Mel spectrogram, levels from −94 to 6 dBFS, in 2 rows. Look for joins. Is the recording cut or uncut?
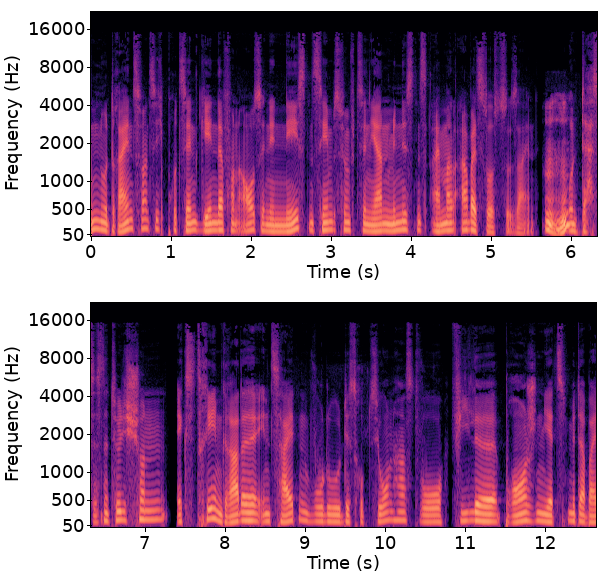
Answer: uncut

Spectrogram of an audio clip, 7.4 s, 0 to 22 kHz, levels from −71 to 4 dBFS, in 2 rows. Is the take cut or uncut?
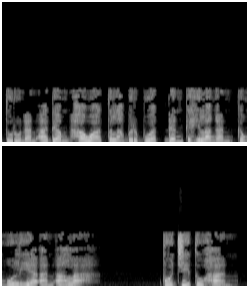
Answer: cut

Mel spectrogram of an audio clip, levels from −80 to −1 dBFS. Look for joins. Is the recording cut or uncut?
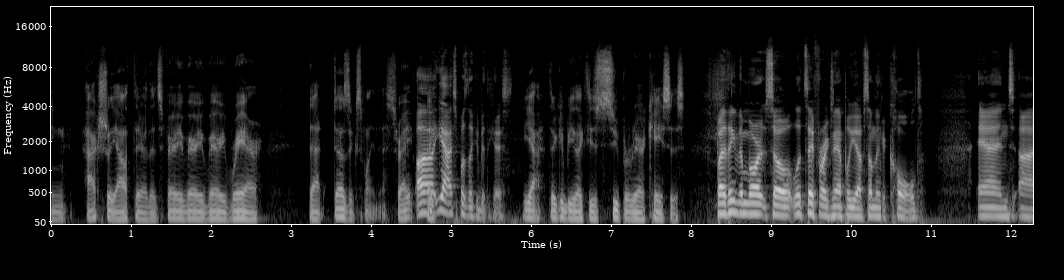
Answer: cut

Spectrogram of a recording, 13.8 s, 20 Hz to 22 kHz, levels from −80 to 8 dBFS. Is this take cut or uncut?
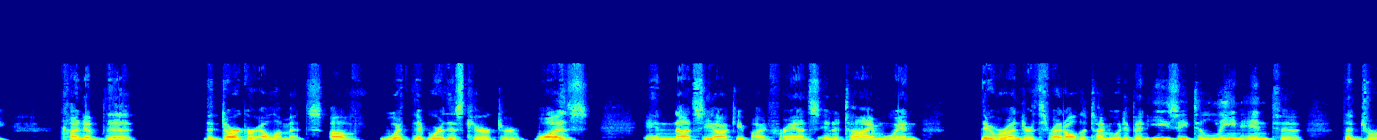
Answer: uncut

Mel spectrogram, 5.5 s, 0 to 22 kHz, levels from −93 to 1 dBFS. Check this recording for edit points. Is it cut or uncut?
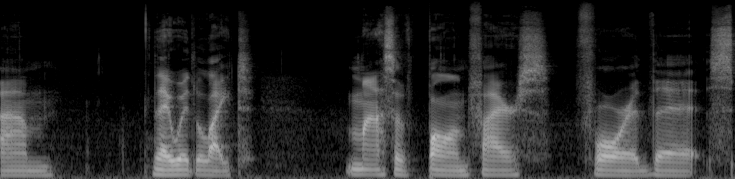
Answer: uncut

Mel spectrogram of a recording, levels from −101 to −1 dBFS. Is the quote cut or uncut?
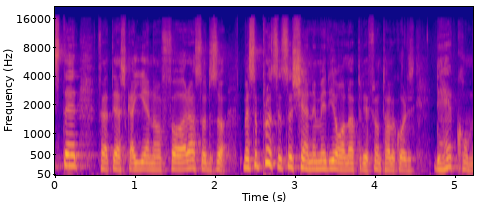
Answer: cut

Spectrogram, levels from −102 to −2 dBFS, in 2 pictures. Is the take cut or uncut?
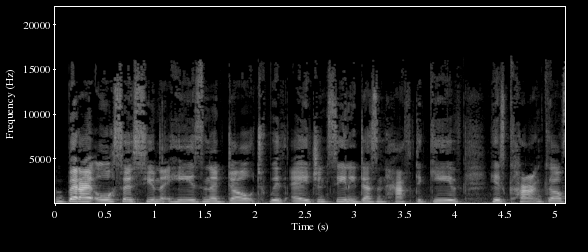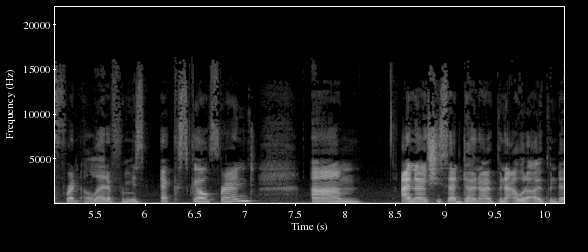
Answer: uncut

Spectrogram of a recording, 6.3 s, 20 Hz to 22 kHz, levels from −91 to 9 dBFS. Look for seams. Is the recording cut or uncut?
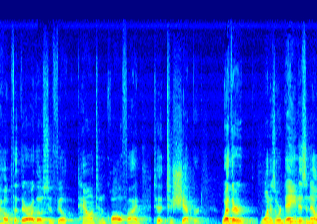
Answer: cut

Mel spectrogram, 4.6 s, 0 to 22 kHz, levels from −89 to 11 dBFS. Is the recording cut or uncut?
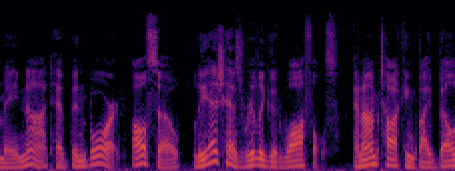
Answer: cut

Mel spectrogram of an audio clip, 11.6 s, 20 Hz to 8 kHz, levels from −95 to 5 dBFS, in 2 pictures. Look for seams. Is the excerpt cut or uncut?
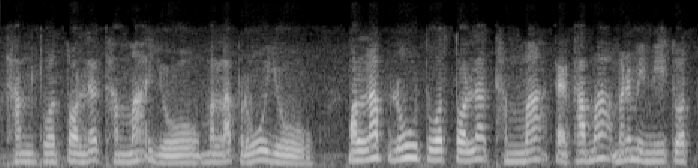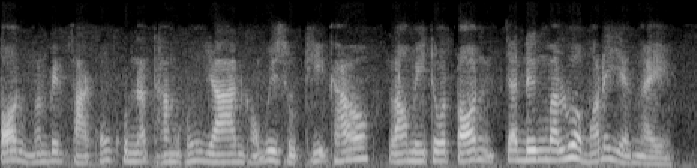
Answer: cut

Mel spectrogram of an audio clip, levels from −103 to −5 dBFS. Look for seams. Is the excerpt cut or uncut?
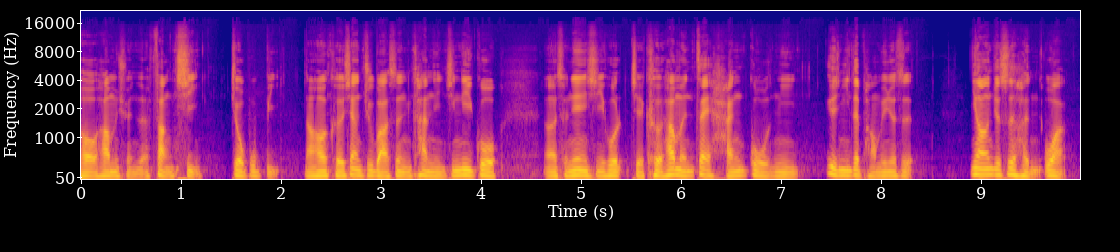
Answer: uncut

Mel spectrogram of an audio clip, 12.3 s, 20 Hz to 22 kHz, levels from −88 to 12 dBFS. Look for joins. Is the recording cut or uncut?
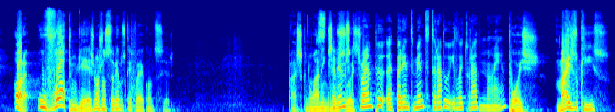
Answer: cut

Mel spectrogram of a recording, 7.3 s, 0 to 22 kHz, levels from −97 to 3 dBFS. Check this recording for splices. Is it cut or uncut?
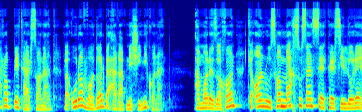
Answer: uncut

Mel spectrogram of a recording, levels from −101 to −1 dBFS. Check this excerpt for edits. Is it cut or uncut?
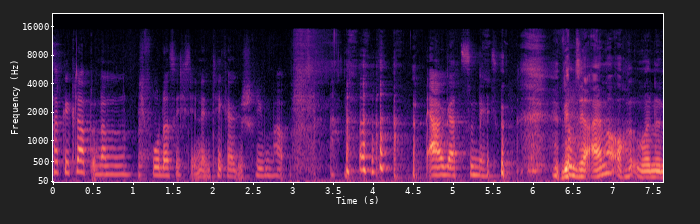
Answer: cut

